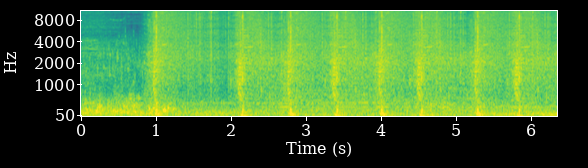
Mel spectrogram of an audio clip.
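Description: A blade slashes repeatedly through leafy plants with sharp swishes.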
